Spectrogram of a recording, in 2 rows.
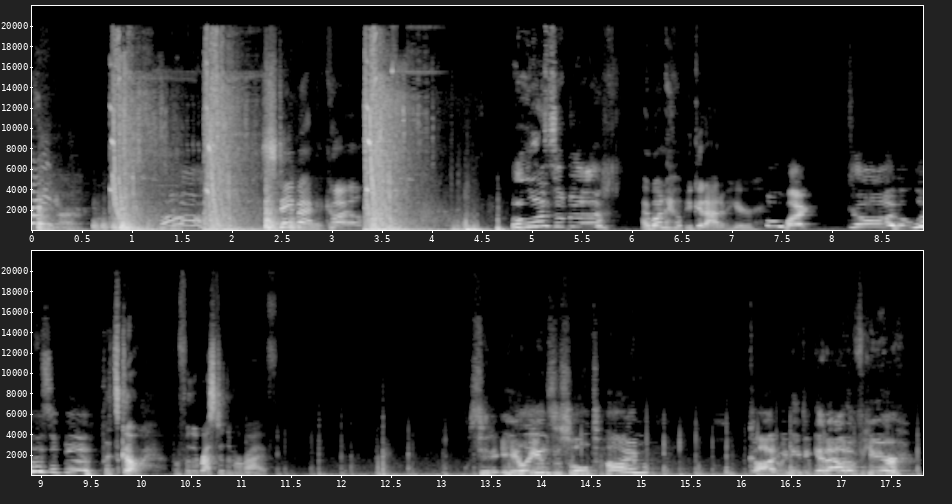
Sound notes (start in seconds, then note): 0.2 furniture crashes; 0.8 laser shooting; 3.3 shooting; 3.4 body falls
